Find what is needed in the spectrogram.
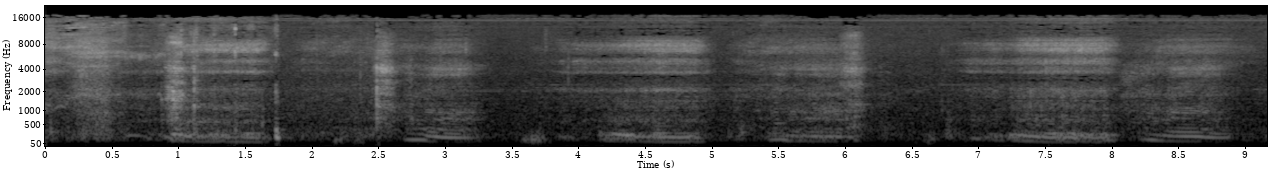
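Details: Two friends snoring at each other, the night after a party, eventually in sync: repeated rough, rattling snores on each in-breath with hissing breaths out between; ordinary snoring.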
